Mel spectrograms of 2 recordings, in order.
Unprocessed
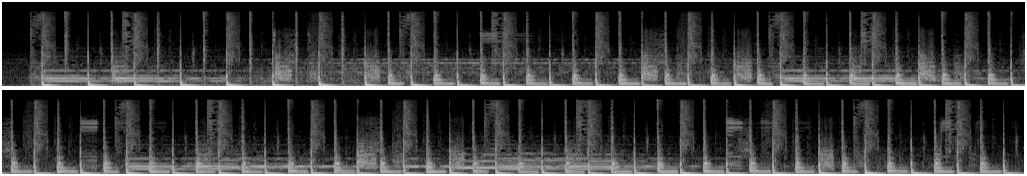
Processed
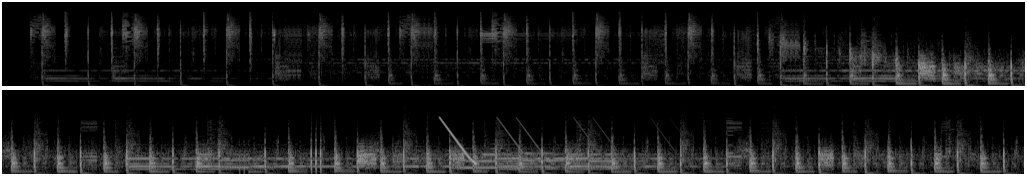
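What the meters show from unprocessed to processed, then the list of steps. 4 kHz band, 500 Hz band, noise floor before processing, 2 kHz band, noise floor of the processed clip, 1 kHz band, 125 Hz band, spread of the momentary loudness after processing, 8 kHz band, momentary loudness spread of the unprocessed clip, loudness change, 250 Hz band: -6.5 dB, -11.0 dB, -37 dBFS, -8.5 dB, -59 dBFS, -4.0 dB, -26.5 dB, 9 LU, -10.5 dB, 3 LU, -12.0 dB, -17.5 dB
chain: band-pass sweep 5.2 kHz -> 840 Hz, 7.07–9.37 s; painted sound fall, 14.60–14.98 s, 470–5900 Hz -31 dBFS; on a send: shuffle delay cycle 766 ms, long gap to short 3:1, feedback 46%, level -18.5 dB; on the sum: buffer glitch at 2.86/4.17/7.84/12.56/13.28 s, samples 2048, times 2

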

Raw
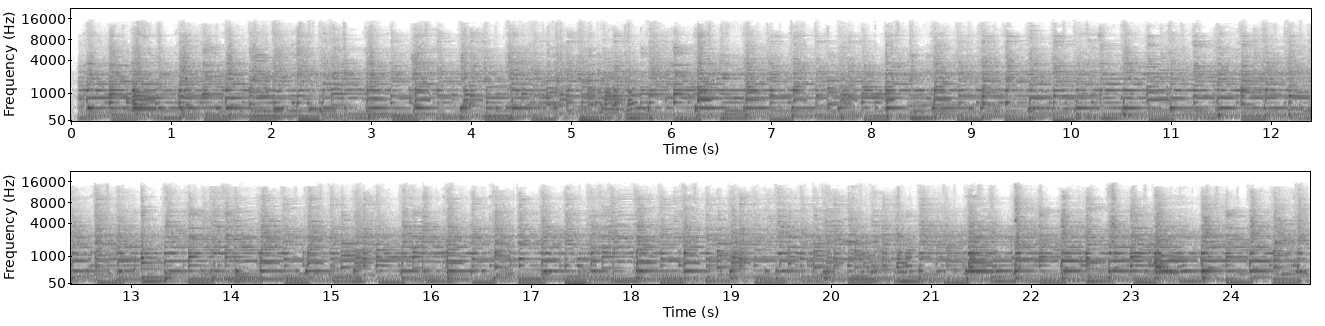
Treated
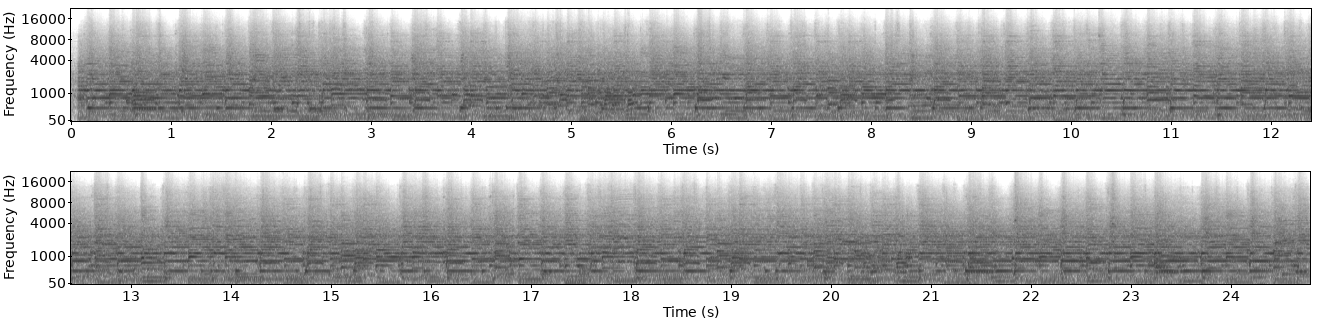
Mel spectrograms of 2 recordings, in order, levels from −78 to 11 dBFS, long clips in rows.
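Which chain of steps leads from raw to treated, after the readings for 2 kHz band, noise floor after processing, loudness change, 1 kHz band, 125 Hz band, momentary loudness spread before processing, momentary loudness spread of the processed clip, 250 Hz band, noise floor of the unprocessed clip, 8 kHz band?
+12.5 dB, -14 dBFS, +10.5 dB, +11.0 dB, +2.0 dB, 3 LU, 1 LU, +6.0 dB, -26 dBFS, +9.0 dB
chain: overdrive pedal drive 23 dB, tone 3.4 kHz, clips at -8.5 dBFS; trim +4 dB

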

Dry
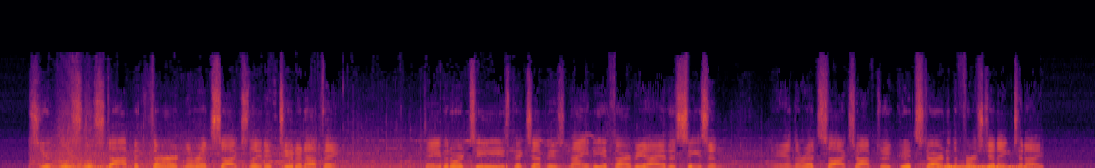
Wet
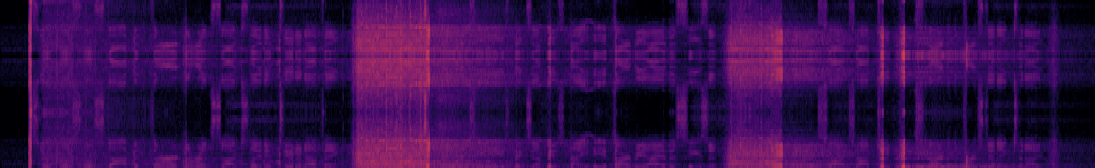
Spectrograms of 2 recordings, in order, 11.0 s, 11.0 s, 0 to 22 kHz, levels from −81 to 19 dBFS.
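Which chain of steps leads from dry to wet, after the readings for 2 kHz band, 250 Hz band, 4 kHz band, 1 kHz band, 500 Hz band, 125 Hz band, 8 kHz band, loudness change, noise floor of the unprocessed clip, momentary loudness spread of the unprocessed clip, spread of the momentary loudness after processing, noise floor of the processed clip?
-15.5 dB, -27.0 dB, -16.0 dB, -21.0 dB, -26.0 dB, under -40 dB, -15.5 dB, -15.0 dB, -43 dBFS, 11 LU, 17 LU, -57 dBFS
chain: gate with hold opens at -30 dBFS; high-pass 290 Hz 12 dB/octave; tilt EQ +3.5 dB/octave; peak limiter -7 dBFS, peak gain reduction 10 dB; AM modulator 290 Hz, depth 20%; inverted gate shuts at -14 dBFS, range -28 dB; algorithmic reverb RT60 3.4 s, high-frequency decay 1×, pre-delay 95 ms, DRR 10 dB; careless resampling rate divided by 3×, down filtered, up zero stuff; trim -1.5 dB

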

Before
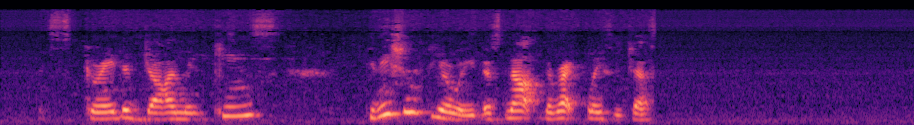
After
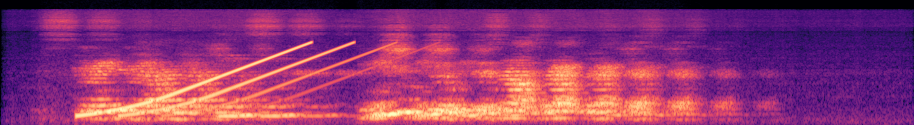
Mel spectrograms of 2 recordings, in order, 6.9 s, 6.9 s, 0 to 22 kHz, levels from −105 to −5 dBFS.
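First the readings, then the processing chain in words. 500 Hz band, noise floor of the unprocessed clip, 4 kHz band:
+16.0 dB, -66 dBFS, +32.0 dB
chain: phase randomisation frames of 200 ms; expander -58 dBFS; painted sound rise, 0.56–2.34 s, 300–5500 Hz -26 dBFS; feedback delay 320 ms, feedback 23%, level -5.5 dB; loudness maximiser +14.5 dB; trim -1 dB

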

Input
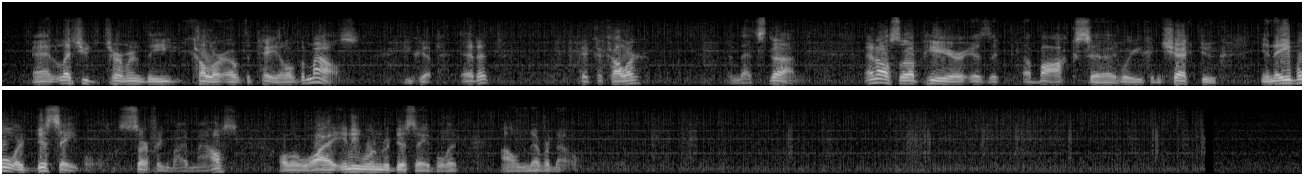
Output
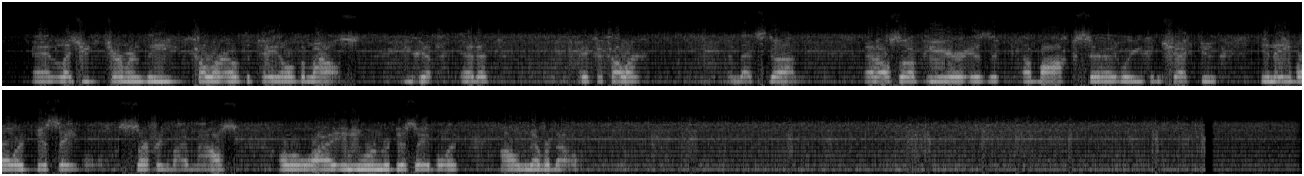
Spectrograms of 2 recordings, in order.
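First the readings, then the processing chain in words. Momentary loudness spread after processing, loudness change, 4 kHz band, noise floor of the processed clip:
16 LU, -5.5 dB, -6.5 dB, -48 dBFS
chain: resonant high shelf 5 kHz -8.5 dB, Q 3; robot voice 220 Hz; level rider gain up to 13 dB; peak limiter -7 dBFS, peak gain reduction 6 dB; ring modulator 35 Hz; slew-rate limiter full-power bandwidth 78 Hz; trim -2.5 dB

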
